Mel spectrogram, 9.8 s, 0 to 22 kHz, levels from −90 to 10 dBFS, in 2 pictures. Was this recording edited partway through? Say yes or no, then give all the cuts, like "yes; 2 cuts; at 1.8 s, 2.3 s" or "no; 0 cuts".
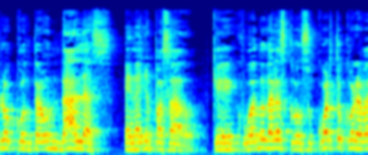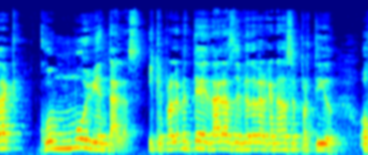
yes; 2 cuts; at 2.8 s, 5.3 s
